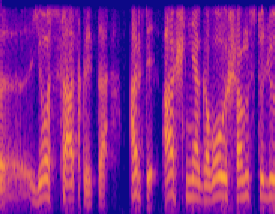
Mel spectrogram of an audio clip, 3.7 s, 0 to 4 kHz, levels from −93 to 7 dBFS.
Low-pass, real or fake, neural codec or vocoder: 3.6 kHz; real; none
